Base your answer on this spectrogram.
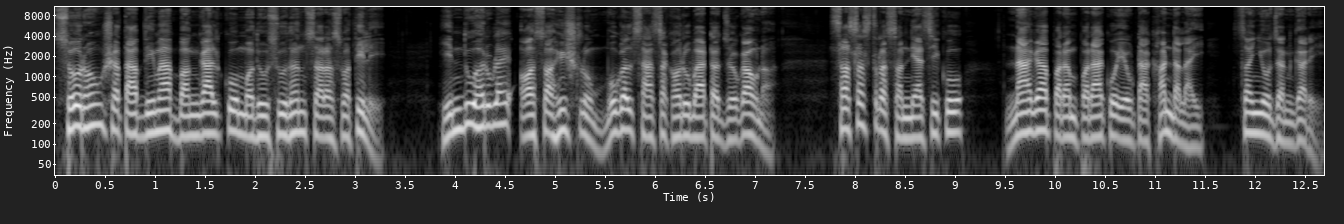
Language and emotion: Nepali, neutral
